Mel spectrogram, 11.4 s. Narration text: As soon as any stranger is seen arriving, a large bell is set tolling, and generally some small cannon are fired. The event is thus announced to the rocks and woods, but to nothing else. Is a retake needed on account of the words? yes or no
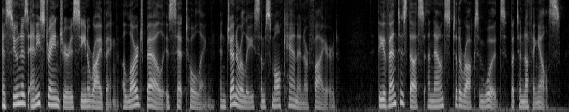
no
